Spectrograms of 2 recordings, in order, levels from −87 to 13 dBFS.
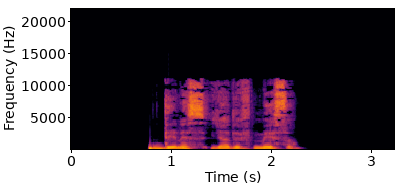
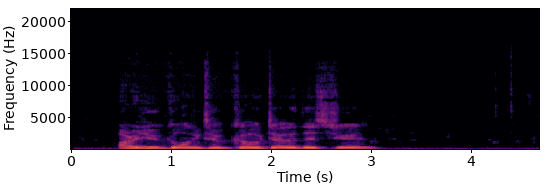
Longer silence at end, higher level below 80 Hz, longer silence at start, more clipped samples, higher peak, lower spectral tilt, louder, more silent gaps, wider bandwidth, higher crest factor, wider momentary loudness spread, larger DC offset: second, 0.95 s vs 1.65 s; first, -52 dBFS vs -60 dBFS; first, 0.75 s vs 0.45 s; neither; first, 0 dBFS vs -16 dBFS; second, -4.5 dB/octave vs -7.5 dB/octave; first, -13 LUFS vs -30 LUFS; neither; about the same, 11.5 kHz vs 11.5 kHz; about the same, 16 dB vs 16 dB; about the same, 8 LU vs 9 LU; neither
